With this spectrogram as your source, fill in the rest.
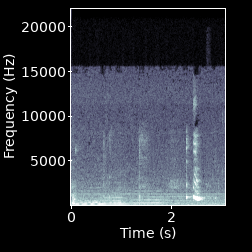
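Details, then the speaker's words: Two-week-old infant boy with hiccups during tummy time, lying on his tummy, with gas: quiet fussing followed by a single sharp, abrupt hiccup. "he's got hiccups he's on his tummy he's got gas so this is messed up"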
